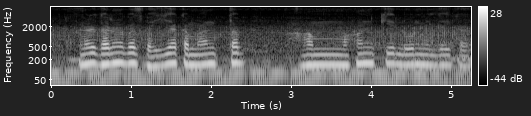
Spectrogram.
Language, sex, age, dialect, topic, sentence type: Bhojpuri, male, 25-30, Western, banking, question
